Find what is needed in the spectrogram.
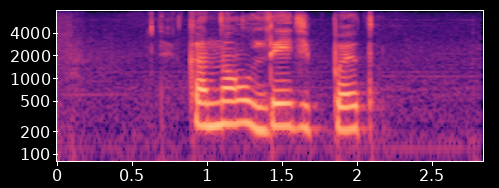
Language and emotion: Russian, neutral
